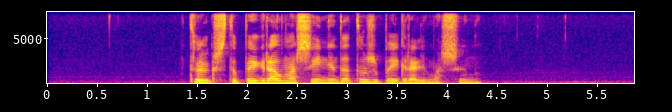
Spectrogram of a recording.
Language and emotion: Russian, positive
